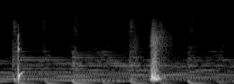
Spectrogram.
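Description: Logo-animation sound effects: two short pops that glide upward in pitch, one just after the start and a louder one about a second and a half in, over the faint tail of a music track.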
